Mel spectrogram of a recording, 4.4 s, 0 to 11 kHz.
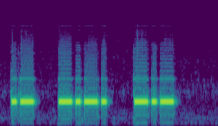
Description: Morse code, heard as a keyed tone, about 14 wpm, spaced as for 10 wpm, 650 Hz. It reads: ACK
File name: jh8cbh / 2022cw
